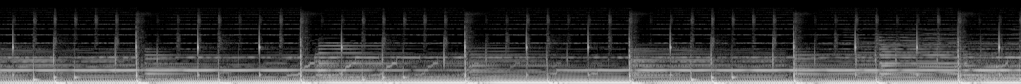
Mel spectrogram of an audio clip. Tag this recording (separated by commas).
Music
